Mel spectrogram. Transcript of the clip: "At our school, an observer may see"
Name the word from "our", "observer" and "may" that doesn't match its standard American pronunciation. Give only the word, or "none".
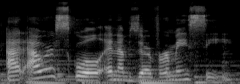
none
